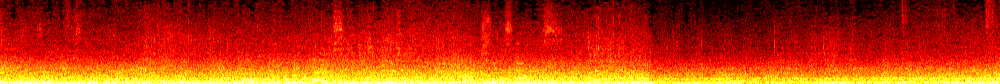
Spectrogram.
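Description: A large ship's engine hums low and steady close by.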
